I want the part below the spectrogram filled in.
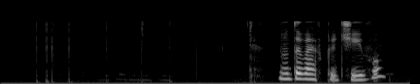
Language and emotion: Russian, positive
